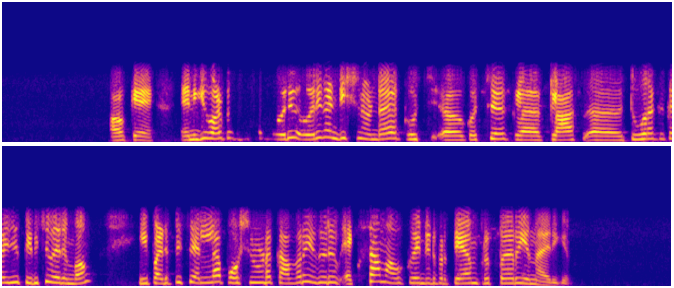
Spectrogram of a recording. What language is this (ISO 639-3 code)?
mal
